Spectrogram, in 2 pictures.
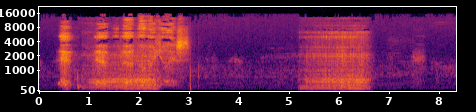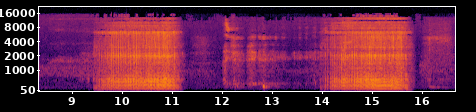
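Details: Person recorded asleep by a younger brother: loud, rough snores in long bursts, about four in 16 seconds, with quiet pauses between breaths; heavy sleep snoring.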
